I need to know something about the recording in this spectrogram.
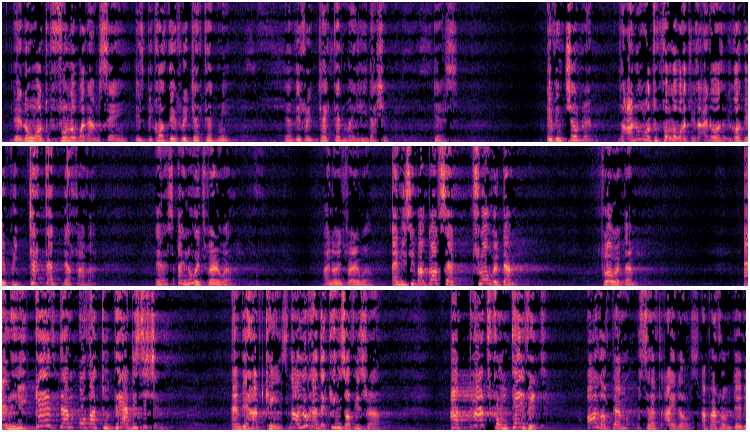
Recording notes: Preached at the First Love Church, Accra.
